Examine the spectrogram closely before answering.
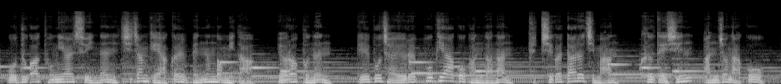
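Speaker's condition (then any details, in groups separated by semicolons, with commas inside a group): No condition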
